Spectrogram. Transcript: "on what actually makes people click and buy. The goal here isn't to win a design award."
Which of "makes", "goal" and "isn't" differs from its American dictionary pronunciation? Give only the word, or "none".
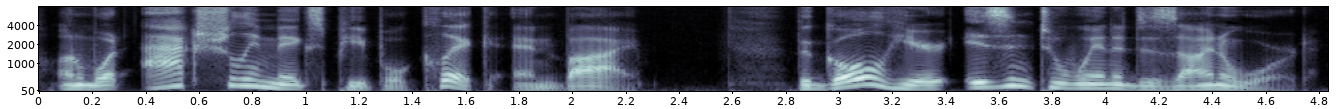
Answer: none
